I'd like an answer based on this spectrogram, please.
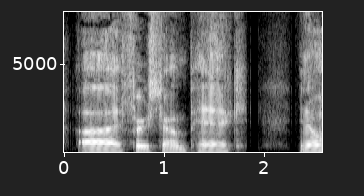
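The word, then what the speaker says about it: Öhgren: yeah, So and then Orgl how, how do you pronounce his last name? Organ? Ogren. Ogren, first round pick.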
